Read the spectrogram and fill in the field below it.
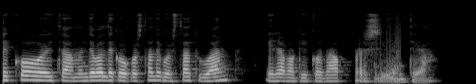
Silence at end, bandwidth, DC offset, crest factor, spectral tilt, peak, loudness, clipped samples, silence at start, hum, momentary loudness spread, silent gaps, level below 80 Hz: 0.4 s; 11.5 kHz; under 0.1%; 18 dB; -6.5 dB/octave; -6 dBFS; -24 LUFS; under 0.1%; 0.05 s; none; 12 LU; none; -62 dBFS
